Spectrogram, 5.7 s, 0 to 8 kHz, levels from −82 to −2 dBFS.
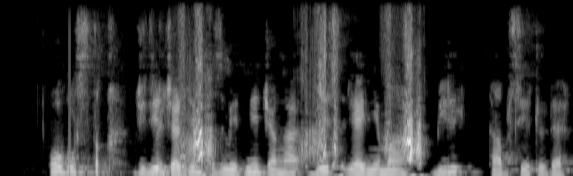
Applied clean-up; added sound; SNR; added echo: classical method Wiener filter.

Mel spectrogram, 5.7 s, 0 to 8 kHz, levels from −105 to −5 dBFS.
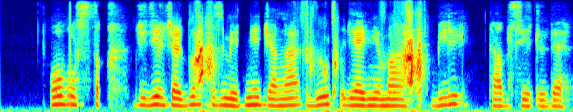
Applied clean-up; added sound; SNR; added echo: neural diffusion model UNIVERSE++.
